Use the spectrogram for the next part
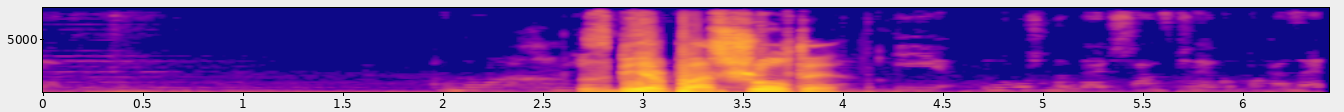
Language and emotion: Russian, angry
